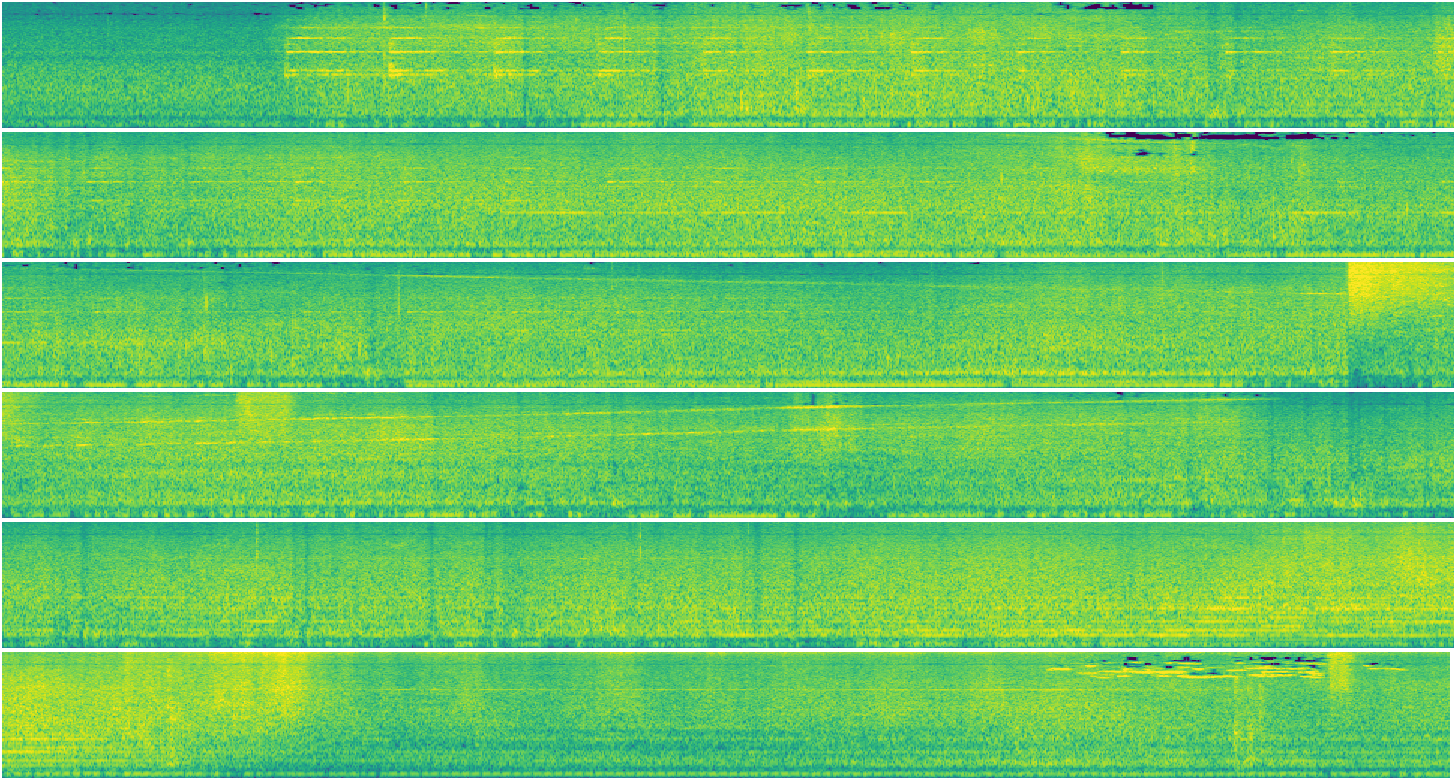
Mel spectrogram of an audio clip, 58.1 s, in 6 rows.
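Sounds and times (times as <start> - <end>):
diesel locomotive rumble: 0.0 - 58.0
train wheels squealing: 1.9 - 20.2, 21.3 - 25.4, 26.3 - 37.5, 49.6 - 58.0.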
